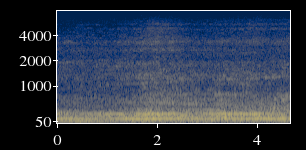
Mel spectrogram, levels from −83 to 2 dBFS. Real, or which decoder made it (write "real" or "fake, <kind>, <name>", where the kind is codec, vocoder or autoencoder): real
